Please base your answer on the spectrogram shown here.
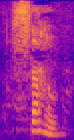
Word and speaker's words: سہو: بھی درست کر لیں۔ سہو جیسے لغو، ٹھیک ہے، کرب، نفس، سہو۔ سجدہ سہو کے اسباب،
